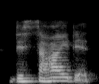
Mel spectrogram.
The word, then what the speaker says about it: decided: Kalau misalnya ED di sini, dia tetap dibaca Kak Ikhwan. Jadi, decided. Gitu. Decided.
